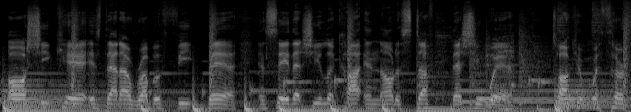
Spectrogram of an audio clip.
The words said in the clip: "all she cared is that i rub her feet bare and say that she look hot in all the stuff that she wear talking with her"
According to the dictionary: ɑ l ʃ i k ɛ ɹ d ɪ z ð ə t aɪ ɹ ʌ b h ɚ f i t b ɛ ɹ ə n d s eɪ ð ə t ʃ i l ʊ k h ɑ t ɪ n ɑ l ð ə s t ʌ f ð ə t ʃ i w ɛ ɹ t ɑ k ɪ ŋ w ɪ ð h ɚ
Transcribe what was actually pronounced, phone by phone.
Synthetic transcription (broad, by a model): ɑ l ʃ i k ɛ ɹ ɪ z ð ə t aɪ ɹ ʌ b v f i t b ɛ ɹ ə n s eɪ ð ə t ʃ i l ʊ k h ɑ t ɪ n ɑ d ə s t ʌ f ð ə t ʃ i w ɛ ɹ t ɑ k ɪ ŋ w ɪ ð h ɚ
